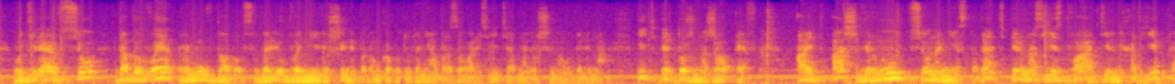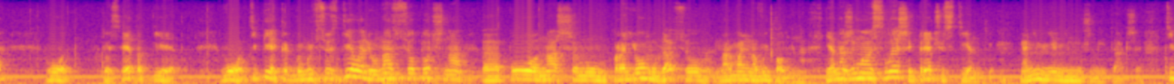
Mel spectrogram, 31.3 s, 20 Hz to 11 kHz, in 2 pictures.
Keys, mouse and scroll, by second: 0.4 a, 0.8 a, 1.7 w, 8.9 f, 11.3 alt+h, 12.8 middle click, 13.5 middle click, 14.0 middle click, 14.9 middle click, 15.5 ctrl+Tab, 16.8-19.1 right drag, 19.1 middle click, 19.7 middle click, 27.1 KP_Divide.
